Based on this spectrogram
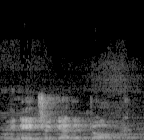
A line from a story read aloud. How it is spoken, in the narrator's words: said Grandfather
